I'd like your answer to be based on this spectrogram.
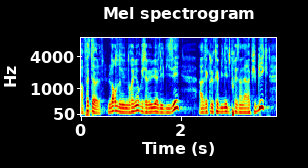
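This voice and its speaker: This voice belongs to a man. Normal rises and falls mark his pitch. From Comoros. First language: Comorian (speaking French). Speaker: local politician and association president. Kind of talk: radio interview. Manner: halting.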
